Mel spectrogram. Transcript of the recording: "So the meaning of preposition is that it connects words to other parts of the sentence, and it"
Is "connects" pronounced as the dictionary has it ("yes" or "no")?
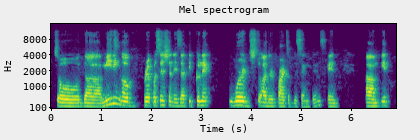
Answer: no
